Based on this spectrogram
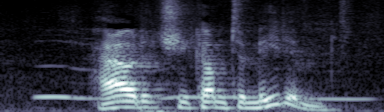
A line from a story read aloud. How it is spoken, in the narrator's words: asked the doctor, still chuckling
